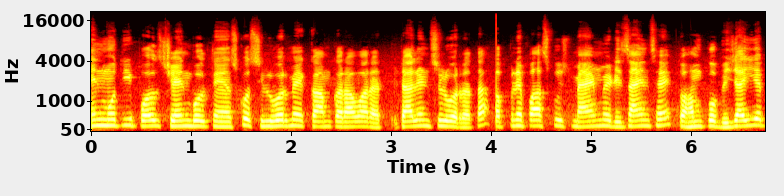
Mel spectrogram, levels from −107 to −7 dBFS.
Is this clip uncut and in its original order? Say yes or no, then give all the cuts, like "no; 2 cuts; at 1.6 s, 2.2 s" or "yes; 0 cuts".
no; 3 cuts; at 2.9 s, 4.0 s, 5.8 s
